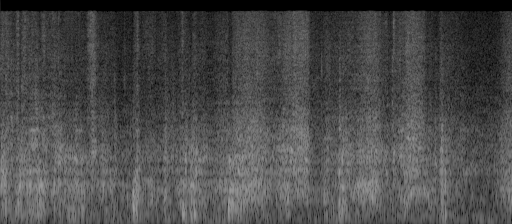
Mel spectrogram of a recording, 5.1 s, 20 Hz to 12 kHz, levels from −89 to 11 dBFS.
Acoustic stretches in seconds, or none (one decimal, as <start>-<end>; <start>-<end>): 0.0-5.1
